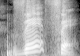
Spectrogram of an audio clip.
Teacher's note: व फे दंत प्लस ओष्ठ दोनों के मेल से बोली जाती है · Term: दंतोष्ठ ध्वनि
